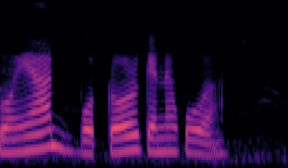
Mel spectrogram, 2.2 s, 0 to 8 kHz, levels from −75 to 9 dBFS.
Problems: constant background noise, continuous background conversations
